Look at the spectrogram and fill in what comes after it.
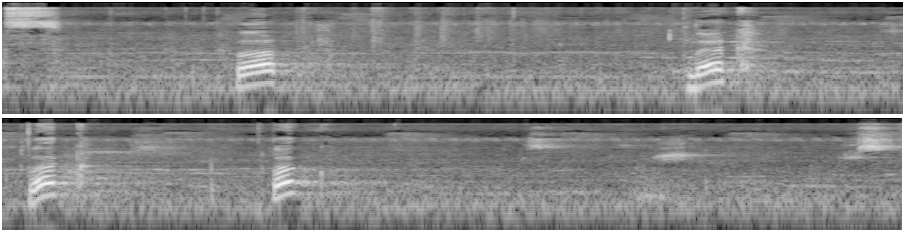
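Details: Seven-month-old Rottweiler dog barking: four loud, deep, harmonic barks, each short and abrupt, spaced about one to two seconds apart, over a low steady background hum with no other clear sounds.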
